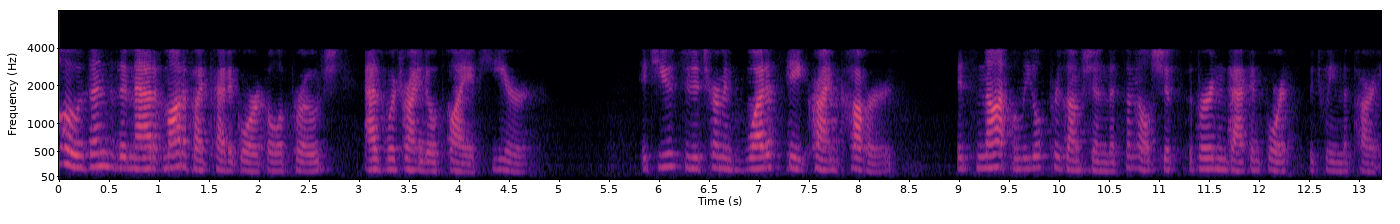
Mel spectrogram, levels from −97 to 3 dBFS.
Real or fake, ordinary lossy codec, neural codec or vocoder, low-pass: fake; AAC, 16 kbps; codec, 16 kHz, 0.2 kbps, FocalCodec; 7.2 kHz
